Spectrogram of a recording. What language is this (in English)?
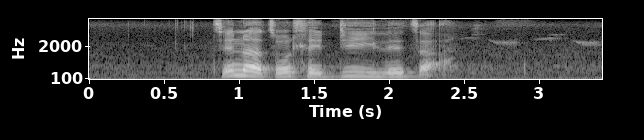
Southern Sotho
